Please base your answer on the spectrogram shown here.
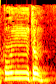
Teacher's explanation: كنتم، فأنت لم تنطق بالنون، لم تحققها في المخرج، فإذا قلت كنتم فقد نحنت، فتبقى منها الغنة فتقول كنتم، فالنون في الواقع ما خرجت من مخرجها، وإنما خرجت الغنة فقط، فهذا الإخفاء. · Term: النون المخفاة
